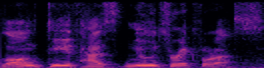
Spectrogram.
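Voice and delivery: slow, loud, high yelling.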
